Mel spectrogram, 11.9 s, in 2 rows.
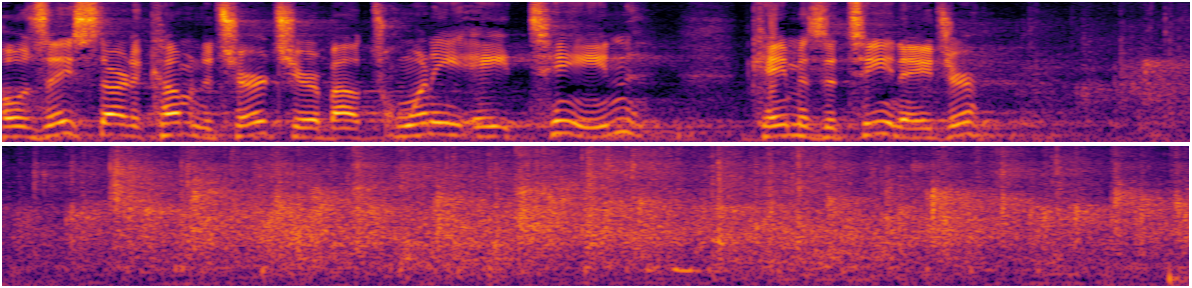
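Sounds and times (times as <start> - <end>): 
speech: 0.0 - 5.1
audience clapping: 5.2 - 11.8.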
